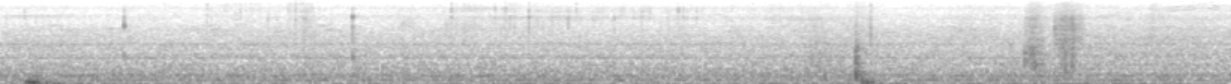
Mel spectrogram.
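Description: Near silence: faint room hum with a few soft taps of a paintbrush dabbing oil paint onto paper, one right at the start and a couple near the end.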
